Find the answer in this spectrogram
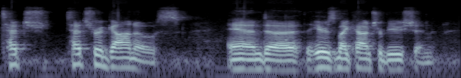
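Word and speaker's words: τετράγωνος: max already heard all this here it's uh pronounced tetraganos and uh here's my contribution and it means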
